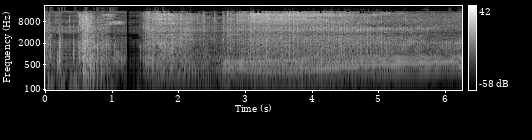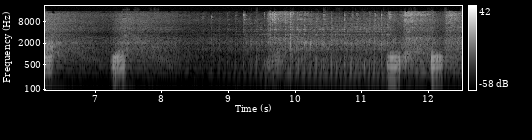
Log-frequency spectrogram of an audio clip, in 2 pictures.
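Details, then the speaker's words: Stihl MS310 chainsaw on cold start after repair with no parts and raker adjustment: starts, revs clean, holds steady high scream cutting wood, drops back to smooth idle; normal running and cutting. "Not bad, little 310 on a cold start. No parts you need to repair. Back in business."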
